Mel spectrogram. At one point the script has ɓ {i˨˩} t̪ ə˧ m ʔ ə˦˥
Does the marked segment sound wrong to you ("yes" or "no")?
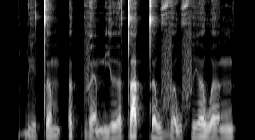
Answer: no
